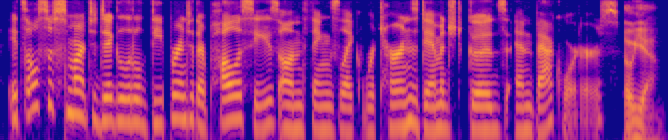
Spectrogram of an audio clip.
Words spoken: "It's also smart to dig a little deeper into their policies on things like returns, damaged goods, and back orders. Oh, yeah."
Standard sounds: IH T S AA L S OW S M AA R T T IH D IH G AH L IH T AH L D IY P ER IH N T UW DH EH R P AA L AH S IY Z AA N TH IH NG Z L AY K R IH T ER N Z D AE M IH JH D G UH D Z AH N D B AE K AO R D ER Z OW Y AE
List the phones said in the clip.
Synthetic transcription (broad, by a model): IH T S AA L S OW S M AA R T T IH D IH G AH L IH T L D IY P ER IH N T UW DH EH R P AA L AH S IY Z N TH IH NG Z L AY K R IH T ER N Z D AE M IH JH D G UH D Z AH N B AE K AO R D ER Z OW Y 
